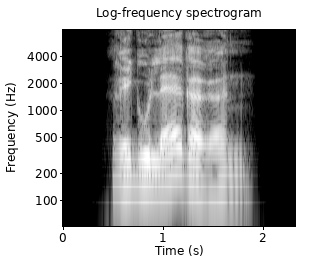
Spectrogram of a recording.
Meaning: inflection of regulär: 1. strong genitive masculine/neuter singular comparative degree 2. weak/mixed genitive/dative all-gender singular comparative degree
- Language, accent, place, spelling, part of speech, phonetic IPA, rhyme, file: German, Germany, Berlin, reguläreren, adjective, [ʁeɡuˈlɛːʁəʁən], -ɛːʁəʁən, De-reguläreren.ogg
